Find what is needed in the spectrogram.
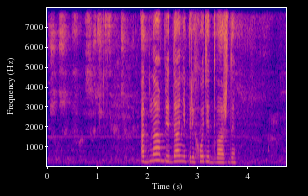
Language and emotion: Russian, neutral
